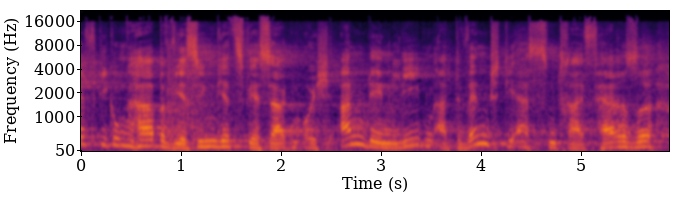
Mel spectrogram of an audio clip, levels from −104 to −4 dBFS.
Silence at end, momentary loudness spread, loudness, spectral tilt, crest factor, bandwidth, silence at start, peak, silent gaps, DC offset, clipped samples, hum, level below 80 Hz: 0 s; 7 LU; -38 LUFS; -3.5 dB/octave; 20 dB; 19 kHz; 0 s; -18 dBFS; none; under 0.1%; under 0.1%; none; -68 dBFS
